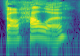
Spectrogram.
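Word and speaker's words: VA-11 Hall-A: And also coming out this week is Valhalla. It's spelled weird. – So stupid. – I'm sorry. So it's VA-11 space mm-hmm. Hall-A.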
